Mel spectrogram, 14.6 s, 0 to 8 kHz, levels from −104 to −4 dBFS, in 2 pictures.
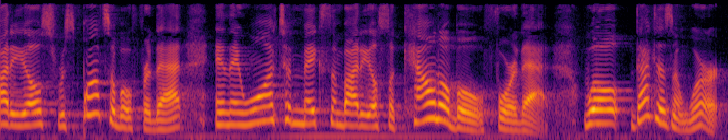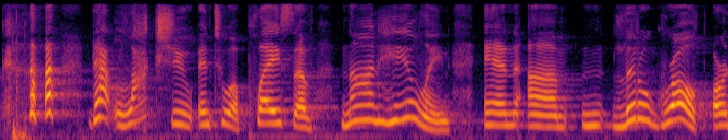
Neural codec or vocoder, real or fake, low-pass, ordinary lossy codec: none; real; 7.2 kHz; MP3, 64 kbps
